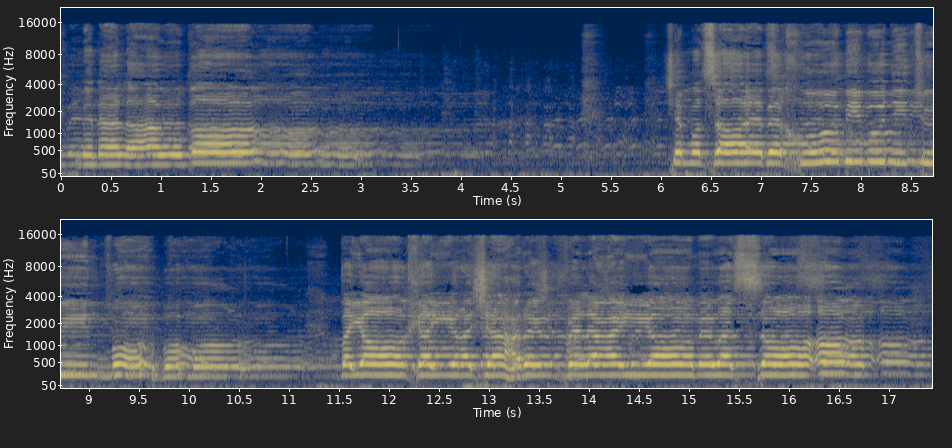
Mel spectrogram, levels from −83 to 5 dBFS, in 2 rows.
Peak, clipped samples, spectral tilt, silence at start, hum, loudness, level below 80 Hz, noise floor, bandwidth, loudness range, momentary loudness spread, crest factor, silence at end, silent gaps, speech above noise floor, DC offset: 0 dBFS; under 0.1%; -3 dB/octave; 0 s; none; -16 LUFS; -50 dBFS; -44 dBFS; 16 kHz; 10 LU; 13 LU; 16 dB; 0 s; none; 29 dB; under 0.1%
